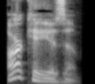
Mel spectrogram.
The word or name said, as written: archaism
